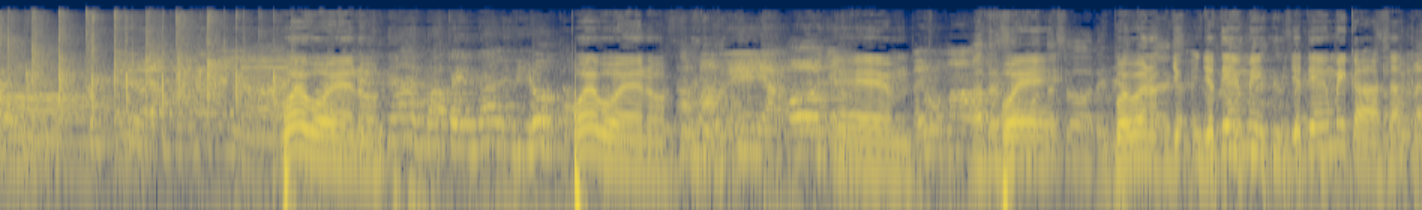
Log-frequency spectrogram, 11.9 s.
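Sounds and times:
rhythmic hand clapping: 0.0 - 2.8
speech: 2.4 - 11.8
laughter: 5.5 - 7.1, 9.7 - 11.8.

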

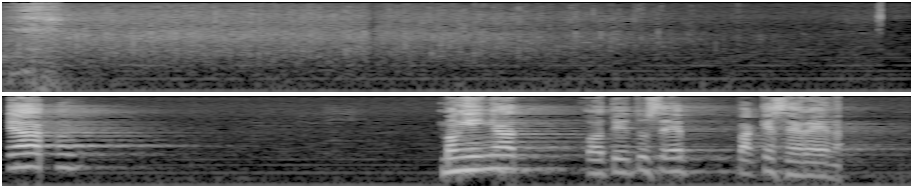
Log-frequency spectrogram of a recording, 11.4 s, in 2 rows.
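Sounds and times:
audience applause: 0.0 - 4.4
speech: 5.7 - 6.3, 8.4 - 11.0.

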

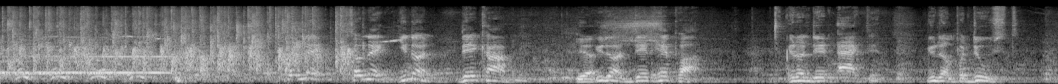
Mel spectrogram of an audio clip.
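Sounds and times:
high held shout: 0.0 - 2.0
crowd cheering and whooping: 0.0 - 2.2
crowd applause: 0.0 - 3.7
speech: 3.5 - 7.1, 7.8 - 10.2.

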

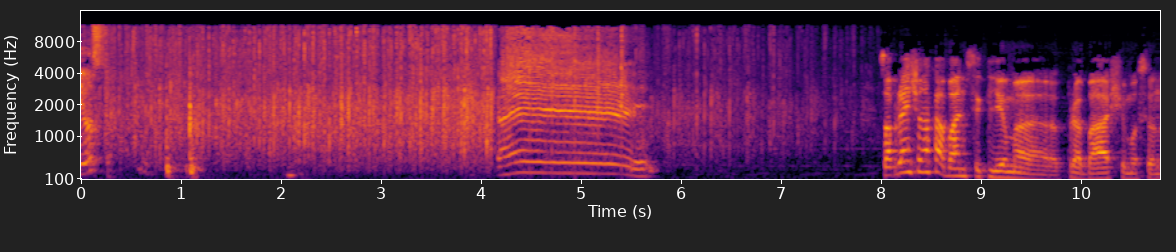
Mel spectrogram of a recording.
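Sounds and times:
speech: 0.0 - 0.6, 4.2 - 4.8, 8.0 - 10.7
audience applause: 0.0 - 8.4.

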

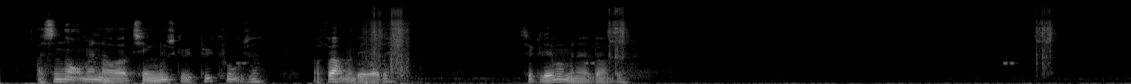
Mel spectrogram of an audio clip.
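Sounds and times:
faint steady hiss: 0.0 - 11.2
speech: 0.4 - 4.2, 5.2 - 6.4
camera shutter click: 6.0 - 6.4, 10.3 - 10.6.

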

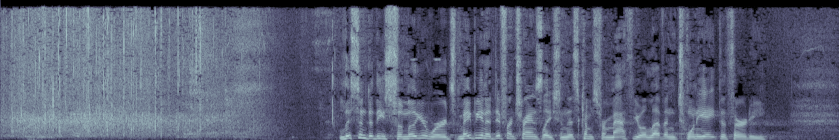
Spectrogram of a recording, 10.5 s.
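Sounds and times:
crowd clapping: 0.0 - 3.4
speech: 4.2 - 9.7.

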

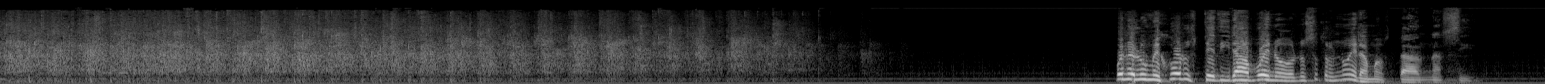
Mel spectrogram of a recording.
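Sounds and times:
audience applauding: 0.0 - 9.1
speech: 11.2 - 14.8.

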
